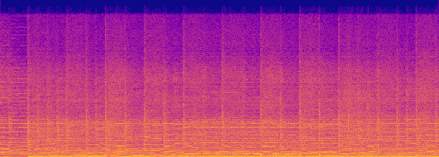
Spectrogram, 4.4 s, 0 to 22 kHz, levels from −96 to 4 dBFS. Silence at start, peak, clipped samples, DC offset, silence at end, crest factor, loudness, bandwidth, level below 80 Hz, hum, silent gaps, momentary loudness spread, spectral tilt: 0 s; -4 dBFS; under 0.1%; under 0.1%; 0 s; 10 dB; -14 LUFS; over 20 kHz; -20 dBFS; none; none; 1 LU; -4.5 dB/octave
